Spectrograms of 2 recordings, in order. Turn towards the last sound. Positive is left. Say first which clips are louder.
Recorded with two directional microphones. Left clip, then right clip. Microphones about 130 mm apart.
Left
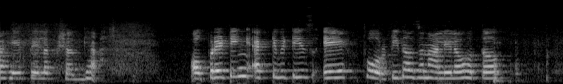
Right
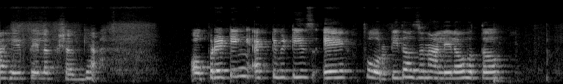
# right 1 dB
turn(degrees=30)  # may be behind; listen again after turning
